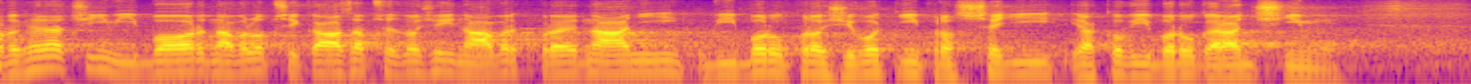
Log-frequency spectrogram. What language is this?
Czech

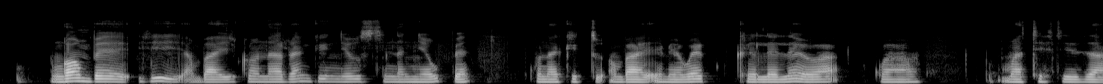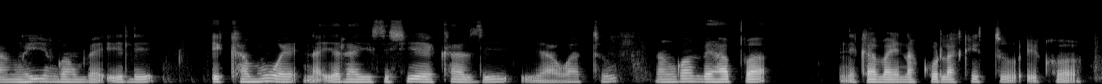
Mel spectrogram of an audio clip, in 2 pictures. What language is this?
Swahili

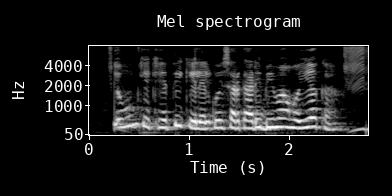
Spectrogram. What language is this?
Magahi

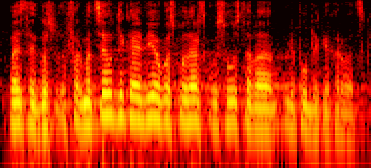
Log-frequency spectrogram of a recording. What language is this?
Croatian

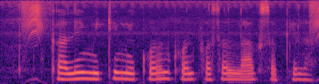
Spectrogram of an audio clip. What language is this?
Bhojpuri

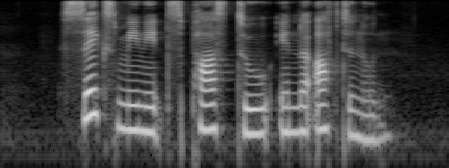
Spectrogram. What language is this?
English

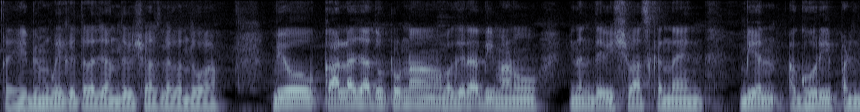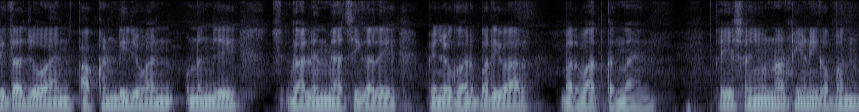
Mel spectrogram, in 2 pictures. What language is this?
Sindhi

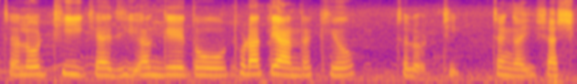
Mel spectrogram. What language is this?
Punjabi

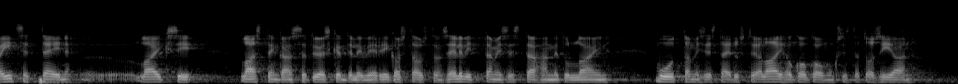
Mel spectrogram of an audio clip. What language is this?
Finnish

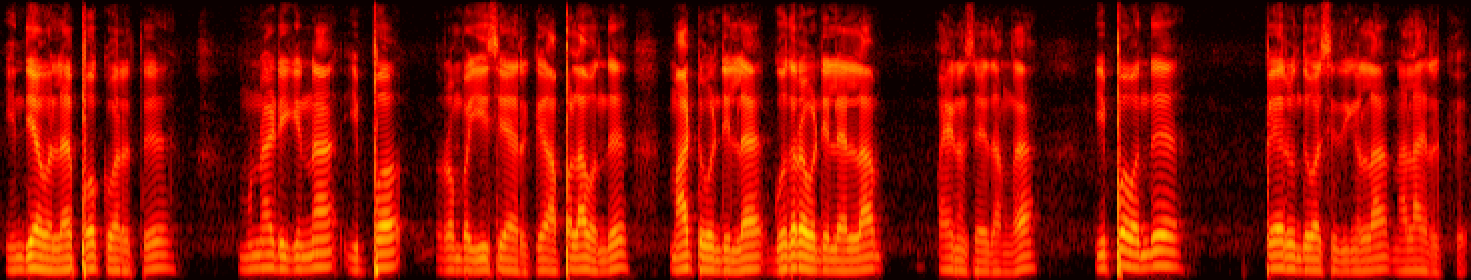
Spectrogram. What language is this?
Tamil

